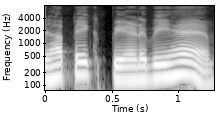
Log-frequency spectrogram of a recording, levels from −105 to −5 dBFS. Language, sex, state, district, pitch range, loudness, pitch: Hindi, male, Jharkhand, Garhwa, 140-175 Hz, -11 LUFS, 155 Hz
